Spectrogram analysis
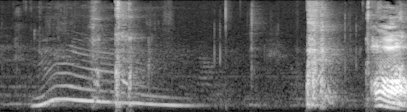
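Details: Infant eating sweet potatoes gives a rising vocal sound, then a short burst of sneezing with a spray of noise, followed by a brief cry.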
